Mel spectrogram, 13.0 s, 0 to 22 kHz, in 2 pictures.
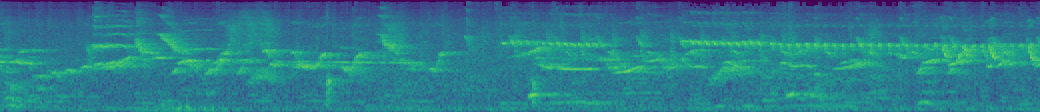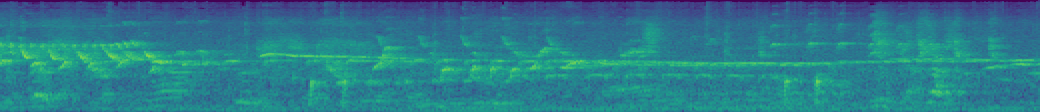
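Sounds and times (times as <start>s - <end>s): songbird trills and chirps: 0.0s - 13.0s
long steady bird whistle: 8.1s - 13.0s.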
